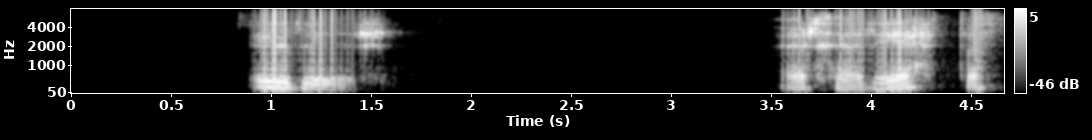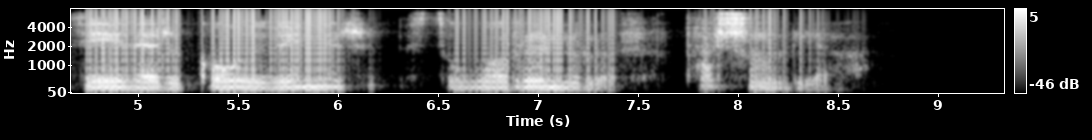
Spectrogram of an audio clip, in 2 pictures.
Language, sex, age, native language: Icelandic, female, 40-49, Icelandic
